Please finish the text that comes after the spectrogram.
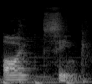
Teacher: I think خطأ لأن اللسان كان جوه، لازم أقولها I think، لساني يكون لبره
